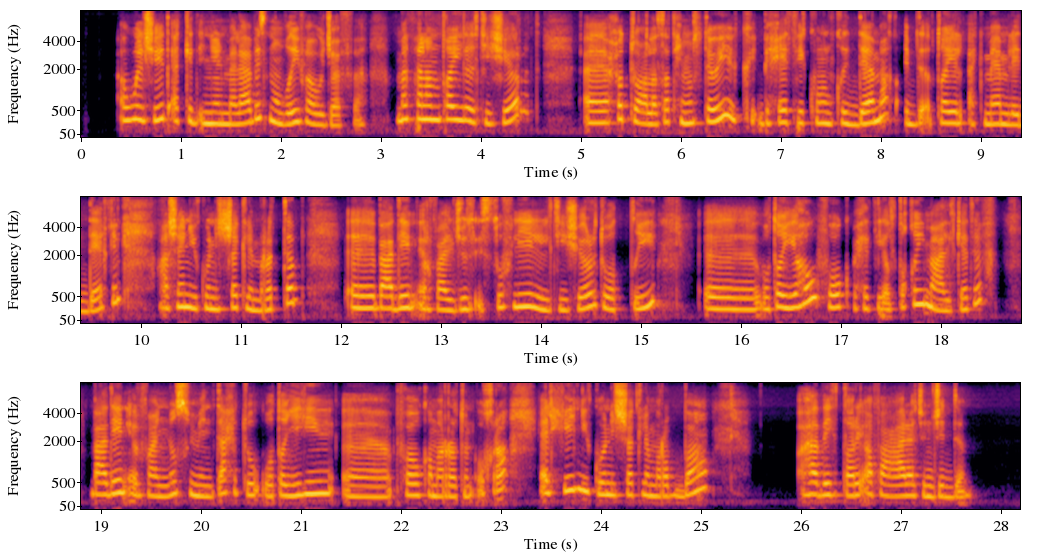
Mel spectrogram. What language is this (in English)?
Hijazi Arabic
